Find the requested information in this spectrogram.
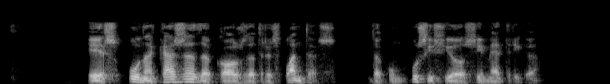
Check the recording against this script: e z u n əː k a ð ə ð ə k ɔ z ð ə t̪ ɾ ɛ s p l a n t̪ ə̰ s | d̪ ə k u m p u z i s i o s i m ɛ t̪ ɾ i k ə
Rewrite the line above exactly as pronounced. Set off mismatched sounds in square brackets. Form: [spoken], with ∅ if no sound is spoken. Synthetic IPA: e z u n [ə] k a [z] ə ð ə k ɔ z ð ə t̪ ɾ ɛ s p l a n t̪ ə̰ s | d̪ ə k u m p u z i s i o s i m ɛ t̪ ɾ i k ə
